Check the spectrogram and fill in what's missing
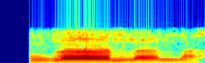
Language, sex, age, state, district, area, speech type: Nepali, female, 30-45, West Bengal, Darjeeling, urban, conversation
